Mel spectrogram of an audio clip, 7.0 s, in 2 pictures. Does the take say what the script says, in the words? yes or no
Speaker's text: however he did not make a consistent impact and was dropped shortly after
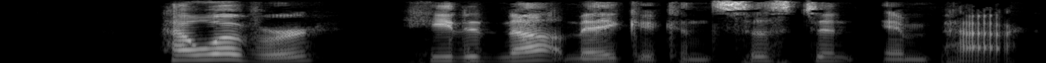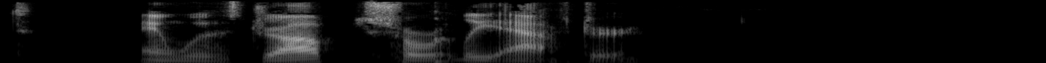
yes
